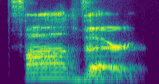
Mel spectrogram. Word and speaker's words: father: Father. No es un father. Father no es una D. ¿Cómo hago ese sonido? Pon tu lengua entre los dientes.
